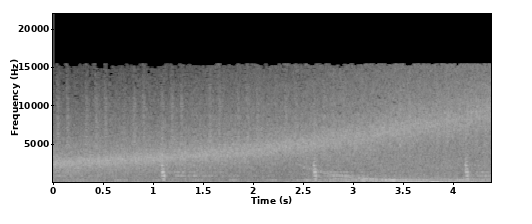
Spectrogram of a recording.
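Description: Drumless breakdown in an electronic dance music mix: a noise sweep rises steadily in pitch, building tension. Short pitched blips sound about once every second and a half, one per bar, and a falling pitch glide comes in near the end.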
